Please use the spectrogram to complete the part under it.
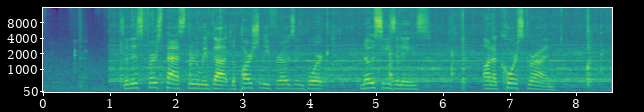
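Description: A meat grinder motor hums steadily while meat is pushed through.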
